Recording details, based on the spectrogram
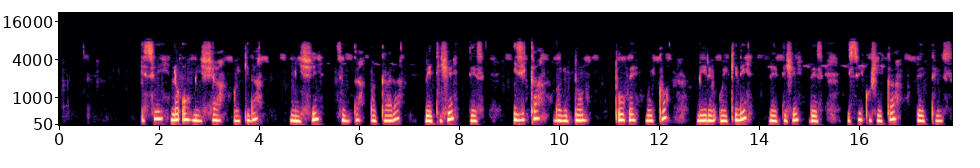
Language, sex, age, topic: Gamo, female, 25-35, government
